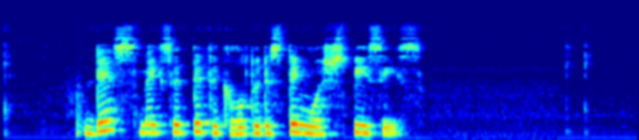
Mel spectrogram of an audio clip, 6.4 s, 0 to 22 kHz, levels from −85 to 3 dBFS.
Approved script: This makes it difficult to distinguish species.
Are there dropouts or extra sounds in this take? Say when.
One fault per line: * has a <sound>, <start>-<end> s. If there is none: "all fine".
all fine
